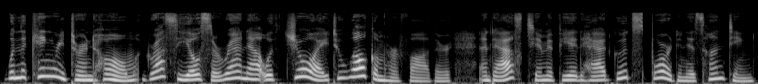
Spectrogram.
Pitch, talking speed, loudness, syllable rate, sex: 230 Hz, 205 wpm, -18 LUFS, 4.9 syllables/s, female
